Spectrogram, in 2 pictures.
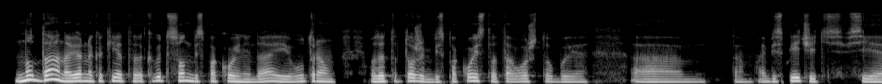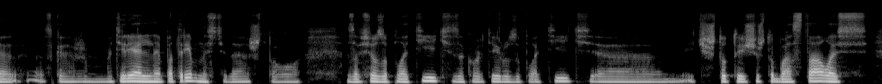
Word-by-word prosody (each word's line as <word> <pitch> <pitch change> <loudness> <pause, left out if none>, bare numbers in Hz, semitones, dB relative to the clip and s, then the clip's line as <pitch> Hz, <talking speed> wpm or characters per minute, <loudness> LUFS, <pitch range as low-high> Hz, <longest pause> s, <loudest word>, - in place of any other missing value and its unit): Ну 170 +7 +8
да, 210 +4 +7
наверное, 150 -1 +6
какие-то 150 -1 +1
какой-то 170 +3 -1
сон 170 -2 +4
беспокойный, 135 -3 +1
да? 130 +5 +1
И 130 -2 +2
утром 135 -1 0 0.3
вот 130 - +2
это 135 +1 +3
тоже 145 +1 +3
беспокойство 130 +6 0
того, 130 +2 -1
чтобы, 125 -2 -5 0.4
ам 120 -1 -4 0.2
там 120 -3 -9
обеспечить 130 +1 -1
все, 125 -3 -1 0.3
скажем, 125 -1 -7
материальные 130 0 +3
потребности, 130 -1 -2
да- 120 +1 -6
что 115 -1 -11 0.4
за 120 -2 -3
всё 130 +4 0
заплатить, 125 +5 0
за 125 -1 -4
квартиру 125 +1 -4
заплатить, 125 +5 -6
эм, 120 -1 -7 0.2
что-то 135 -1 -3
ещё 125 +2 -3
чтобы 125 -1 -1
осталось 135 0 +1
130 Hz, 120 wpm, -20 LUFS, 120-145 Hz, 0.4 s, Ну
